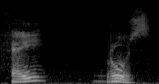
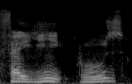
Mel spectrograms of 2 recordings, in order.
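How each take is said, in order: First: No vowel follows the y sound. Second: A short i vowel follows the y sound. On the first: The speaker calls it right. "It's fay ruz. So when there's no sound after the letter" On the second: The speaker calls it wrong. "or fayyi ruz"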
